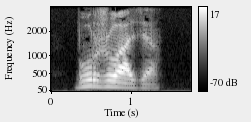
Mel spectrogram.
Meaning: bourgeoisie
- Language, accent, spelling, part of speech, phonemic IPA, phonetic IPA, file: Armenian, Eastern Armenian, բուրժուազիա, noun, /buɾʒuɑziˈɑ/, [buɾʒuɑzjɑ́], Hy-բուրժուազիա.ogg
